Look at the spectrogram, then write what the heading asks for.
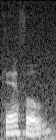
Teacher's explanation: it consists of two syllables. The stress is on the first one.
